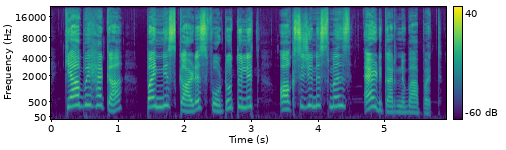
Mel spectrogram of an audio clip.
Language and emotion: Kashmiri, neutral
